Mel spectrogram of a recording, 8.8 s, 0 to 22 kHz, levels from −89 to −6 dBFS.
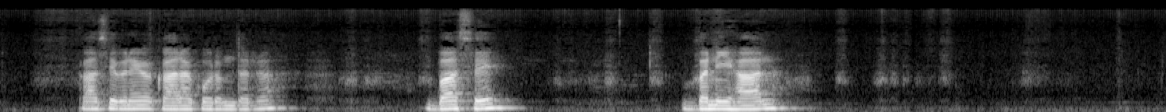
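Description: The audio has one short concealed packet loss between 6.83 and 6.87 s. About 20 ms of the stream did not reach the decoder in time, and the receiver covered roughly 16 ms of that gap by extending the sound just before it, continuing its periodic structure or substituting shaped noise, before crossfading back into the received signal. The result is a brief smear in the sound at that point.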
